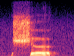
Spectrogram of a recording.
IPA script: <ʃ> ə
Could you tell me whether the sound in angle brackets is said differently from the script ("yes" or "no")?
no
